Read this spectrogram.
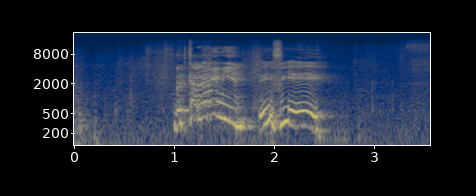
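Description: A young woman speaks with emotion nearby.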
